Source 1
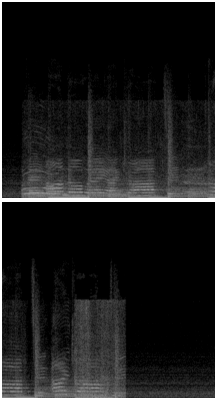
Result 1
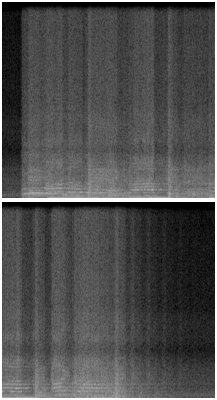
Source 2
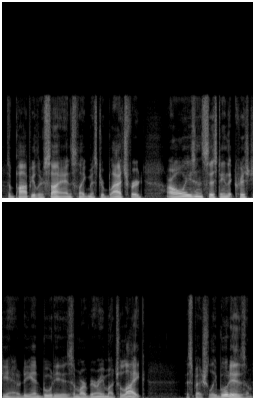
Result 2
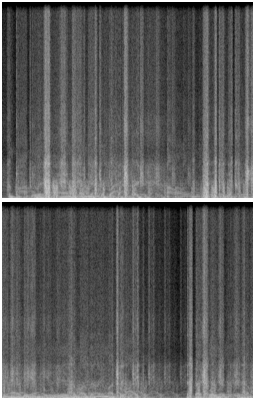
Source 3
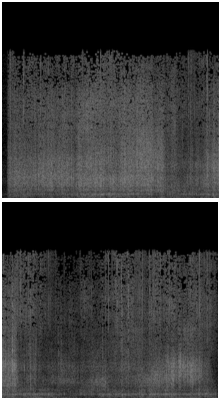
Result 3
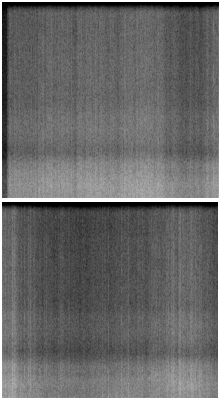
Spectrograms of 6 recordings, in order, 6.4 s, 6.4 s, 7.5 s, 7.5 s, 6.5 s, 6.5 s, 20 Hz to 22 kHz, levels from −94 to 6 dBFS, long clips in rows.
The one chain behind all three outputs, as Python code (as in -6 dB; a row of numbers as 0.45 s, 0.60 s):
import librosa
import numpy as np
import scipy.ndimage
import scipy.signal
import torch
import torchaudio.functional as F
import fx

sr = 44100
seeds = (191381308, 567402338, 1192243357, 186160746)

p1 = fx.hum_notches(x, sr, base_hz=60, count=2)
p2 = fx.quant_float(p1, sr, bits=2)
p3 = p1 + (p2 * 10.0 ** (-7.0 / 20.0))
p4 = fx.over_compress(p3, sr, threshold_db=-35.0, ratio=-1.0)
p5 = fx.peak_eq(p4, sr, hz=4100.0, db=14.0, octaves=1.7)
p6 = fx.sample_hold(p5, sr, seeds[0], rate_hz=5500.0, jitter_pct=20)
p7 = p6 + 10.0 ** (-66.0 / 20.0) * np.sin(2.0 * np.pi * 400.0 * np.arange(len(p6)) / sr)
p8 = fx.low_shelf(p7, sr, hz=100.0, db=5.0)
p9 = fx.echo_alternate(p8, sr, ms=119, hz=1500.0, feedback_pct=74, wet_db=-7)
y = p9 * 10.0 ** (4.5 / 20.0)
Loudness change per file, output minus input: +11.5 LU, +8.0 LU, +17.0 LU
